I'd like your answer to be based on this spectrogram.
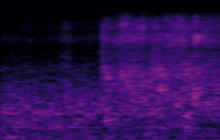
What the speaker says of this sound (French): je suis désolé pour le bruit, il pleut.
